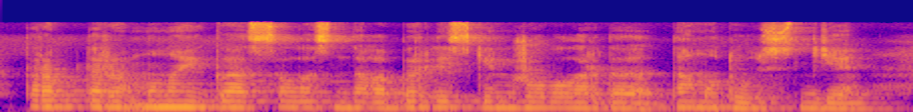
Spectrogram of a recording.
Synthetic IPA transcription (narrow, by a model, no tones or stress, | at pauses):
t̪ʰɑɾɑp̚t̪ɑɾmʊnɑjɡazsɑlˠɑsənd̪ɑʁəbɪɾle̞skʲe̞nʒo̞bɑlˠɑɾd̪əd̪ɑmət̪uʏst̪ɪnd̪e̞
